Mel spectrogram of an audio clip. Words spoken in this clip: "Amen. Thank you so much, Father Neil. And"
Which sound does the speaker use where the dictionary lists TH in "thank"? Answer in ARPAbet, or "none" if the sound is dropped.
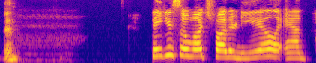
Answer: TH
